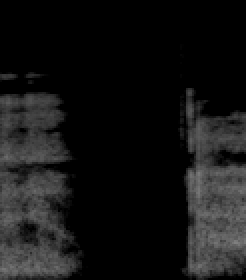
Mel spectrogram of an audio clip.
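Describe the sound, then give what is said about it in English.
Deep breaths taken slowly during a calming exercise: a long, breathy sigh that fades into silence, then a second deep breath starting abruptly after the pause. “if you want to take a couple deep breaths with me,”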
